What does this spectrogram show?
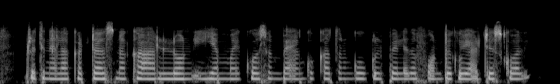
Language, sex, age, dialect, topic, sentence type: Telugu, female, 18-24, Central/Coastal, banking, statement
